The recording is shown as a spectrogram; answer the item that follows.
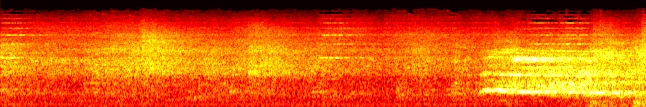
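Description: Ice rink hockey game: skates and sticks on the ice, distant voices and a steady hum. About five seconds in, a loud held horn-like tone breaks in as players gather at the net.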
